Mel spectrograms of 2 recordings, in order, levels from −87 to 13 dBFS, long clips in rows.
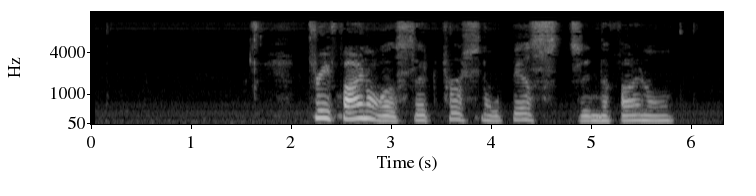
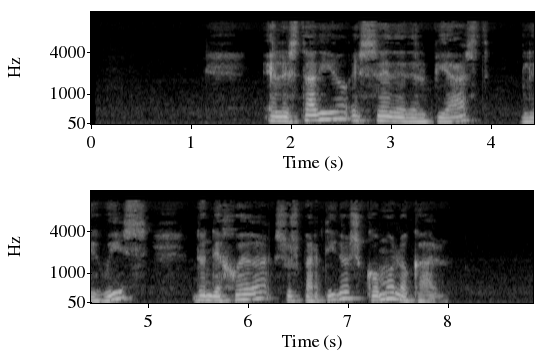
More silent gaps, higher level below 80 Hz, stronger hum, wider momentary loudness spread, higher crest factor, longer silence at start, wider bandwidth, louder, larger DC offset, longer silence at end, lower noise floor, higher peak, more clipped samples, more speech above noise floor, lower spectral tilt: neither; second, -64 dBFS vs -56 dBFS; neither; about the same, 17 LU vs 16 LU; about the same, 20 dB vs 20 dB; first, 1.6 s vs 1.15 s; about the same, 11.5 kHz vs 11.5 kHz; about the same, -26 LUFS vs -26 LUFS; neither; second, 0.5 s vs 0.85 s; about the same, -64 dBFS vs -64 dBFS; about the same, -8 dBFS vs -8 dBFS; neither; about the same, 39 dB vs 39 dB; about the same, -6 dB/octave vs -6 dB/octave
